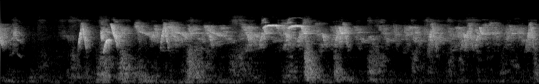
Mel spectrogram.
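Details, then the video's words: Morning song of captive bar-winged prinias in an aviary cage, in the lively nembak-nembak style likened to shooting: after a brief gap, dense overlapping high chirps and trills run continuously. "Nembak-nembak! Kicauan CiKris Pagi Hari"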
